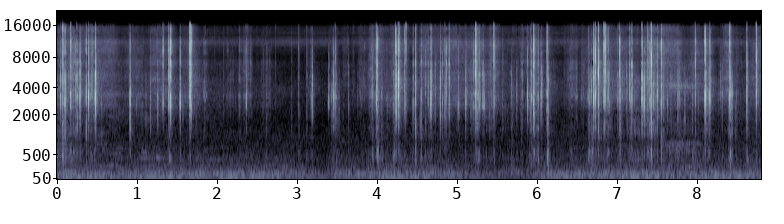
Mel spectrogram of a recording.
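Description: A glossy flexible plastic film pouch holding a "Say it again" card game, hanging on a store peg, is gripped and squeezed at the top by fingertips. It gives off a steady run of sharp, bright crinkles and crackles with a faint low hum underneath.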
